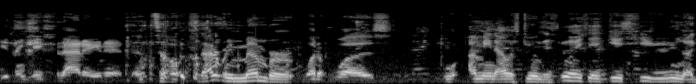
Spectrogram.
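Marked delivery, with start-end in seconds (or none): 5.6-6.7 put-on sagging, droopy voice.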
